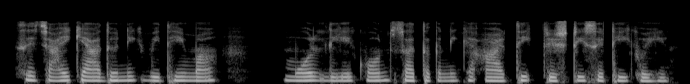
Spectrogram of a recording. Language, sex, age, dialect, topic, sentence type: Chhattisgarhi, female, 60-100, Central, agriculture, question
